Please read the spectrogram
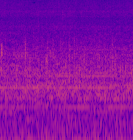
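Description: Chickpea curry bubbling at a boil in an open pressure cooker: a steady crackling simmer over a low, even hum.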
